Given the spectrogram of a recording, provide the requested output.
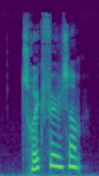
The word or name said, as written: trykfølsom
